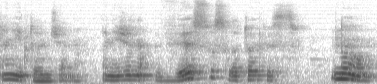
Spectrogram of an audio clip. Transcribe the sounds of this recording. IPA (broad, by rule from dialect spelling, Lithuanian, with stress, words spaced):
ˈɑːˌnʲeːɪ ˈtoːn ˈʒʲeːnɐ ˈɑːˌnʲeːɪ ˈʒʲeːnɐ ˈʋʲeːˌsʊs ʋɐ ˈtuɔkʲʊs ˈnʊ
